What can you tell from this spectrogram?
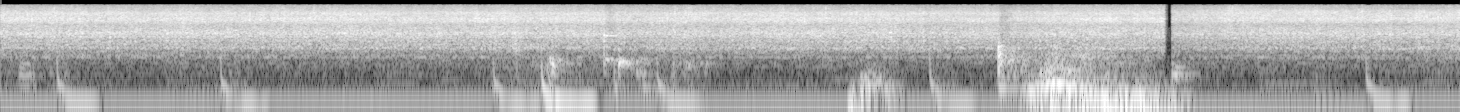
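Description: Green beans and onions sizzling in hot oil in a kadai, a steady frying hiss, with a few short knocks and scrapes around the middle.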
